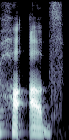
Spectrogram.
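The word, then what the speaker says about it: הָאָב: And so the vowel actually compensates for the loss of the dagesh by changing into a kamatz, and you end up with ha'av. Now, in classical pronunciation, again, you would hear this difference. You would hear hamayim, but instead with av, you'd hear ha'av.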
